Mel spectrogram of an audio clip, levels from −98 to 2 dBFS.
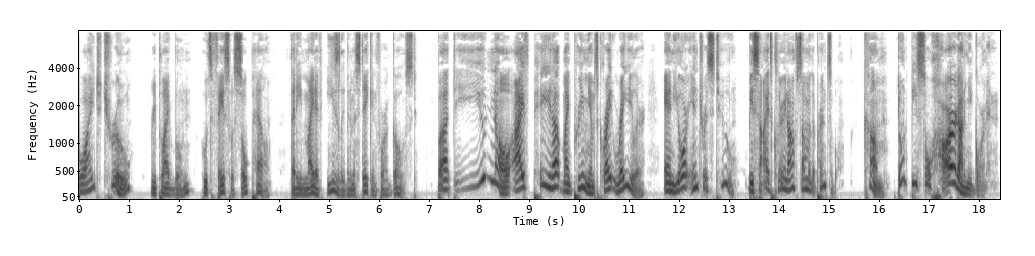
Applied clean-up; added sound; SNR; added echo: none; none; none; none.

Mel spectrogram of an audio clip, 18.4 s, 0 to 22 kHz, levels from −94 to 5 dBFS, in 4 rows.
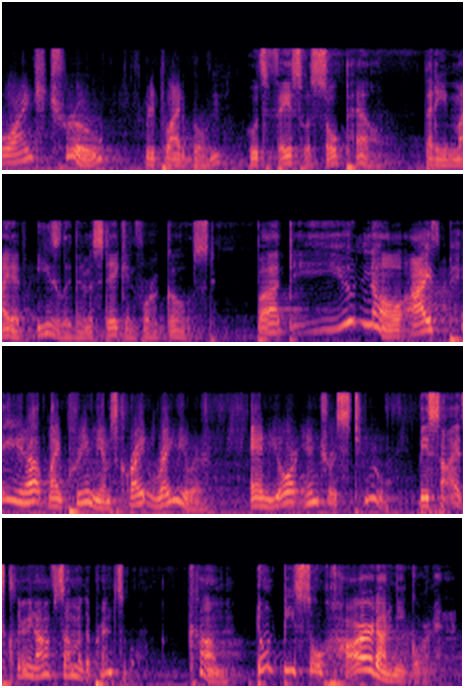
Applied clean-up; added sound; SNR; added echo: neural separator model SepFormer DNS4.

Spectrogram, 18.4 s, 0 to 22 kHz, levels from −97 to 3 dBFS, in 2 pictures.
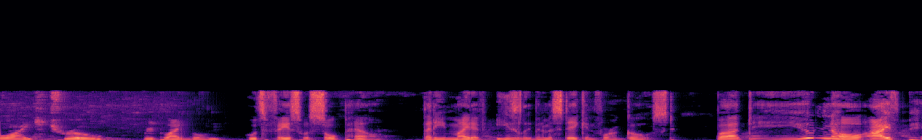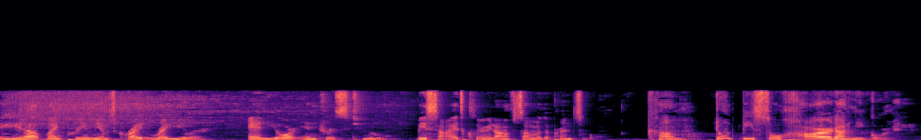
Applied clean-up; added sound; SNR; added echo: classical method WPE with log-MMSE.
